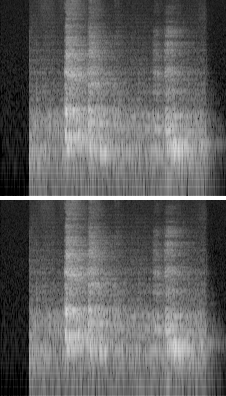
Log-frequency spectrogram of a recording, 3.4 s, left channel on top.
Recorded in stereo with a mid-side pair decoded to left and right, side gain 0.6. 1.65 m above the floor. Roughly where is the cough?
Ahead.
